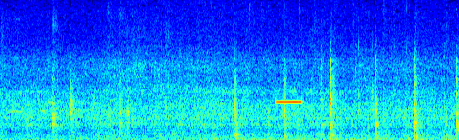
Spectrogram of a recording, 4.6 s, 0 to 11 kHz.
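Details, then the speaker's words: JCB JS130 excavator before slew bearing replacement, only kept alive with grease for four months, upper rocks when pushed: irregular popping and crunching while swinging over engine drone; worn slew bearing. "you can hear the swing Bing just popping and crunching and"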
